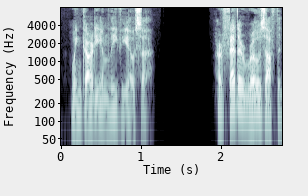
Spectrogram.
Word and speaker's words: Leviosa: Wingardium Leviosa. The girl seemed to snap at his spitting. You're saying it wrong. It's<unk> wingardium Levi Osa. Make the gar nice and long.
